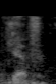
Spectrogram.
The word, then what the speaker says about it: Jeff: I'm Jeff Cycles, J-E-F-F. – I'm sorry, Jeff. I apologize. – Jeff Cycles, J-E-F-F, last name C-I-C-H-O-S-Z.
